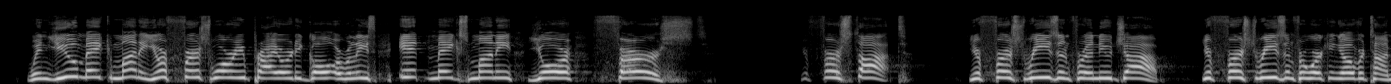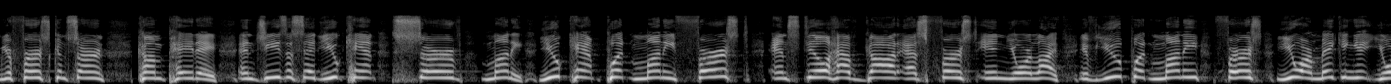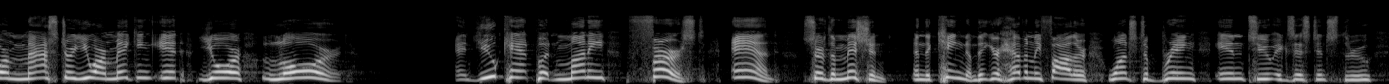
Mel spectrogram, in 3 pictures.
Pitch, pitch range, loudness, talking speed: 285 Hz, 250-305 Hz, -20 LUFS, 140 wpm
